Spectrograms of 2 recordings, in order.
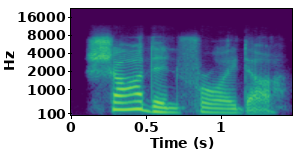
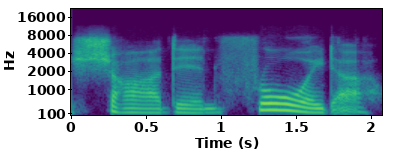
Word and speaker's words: schadenfreude: rendezvous rendezvous schadenfreude schadenfreude freu is secondary stress so it gets a little longer but not higher because we can't be too jumpy in english chad and freuda it has to be shoddin freuda one two three four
